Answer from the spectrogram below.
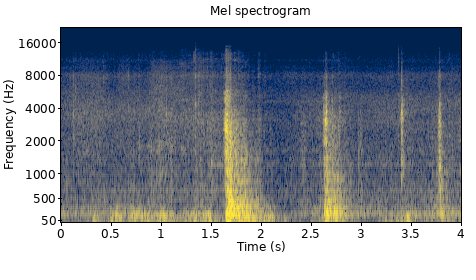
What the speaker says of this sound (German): Die Tür holen wir euch zu, dann zieht es nicht so durch.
